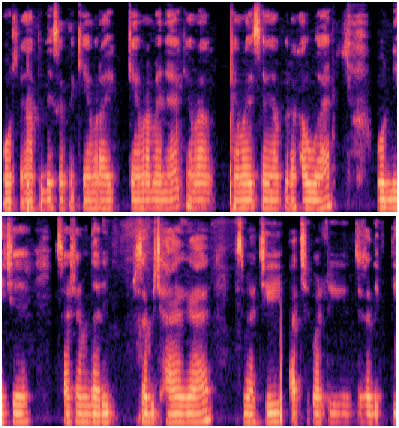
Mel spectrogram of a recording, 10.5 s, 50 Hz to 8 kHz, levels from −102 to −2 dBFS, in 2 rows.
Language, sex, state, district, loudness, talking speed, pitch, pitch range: Hindi, male, Bihar, Jahanabad, -20 LUFS, 200 wpm, 115 Hz, 115-120 Hz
